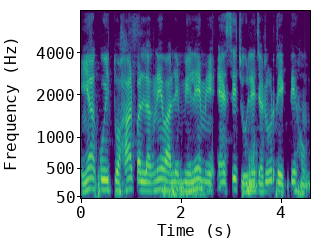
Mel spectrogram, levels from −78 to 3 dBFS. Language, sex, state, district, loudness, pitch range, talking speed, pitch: Hindi, male, Uttar Pradesh, Budaun, -14 LUFS, 140-155 Hz, 170 wpm, 145 Hz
